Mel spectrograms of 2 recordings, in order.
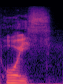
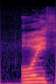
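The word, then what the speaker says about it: Oerth: that orth is actually pronounced as if you had a new york accent so earth is supposed to be oith oh interesting that's how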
